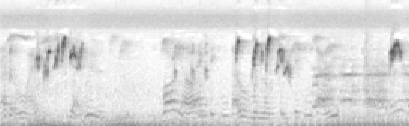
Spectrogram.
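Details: Red-whiskered bulbul from Vietnam singing at a competition: short bursts of bright, quick warbled notes in three clusters, separated by pauses, over a steady high hiss.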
